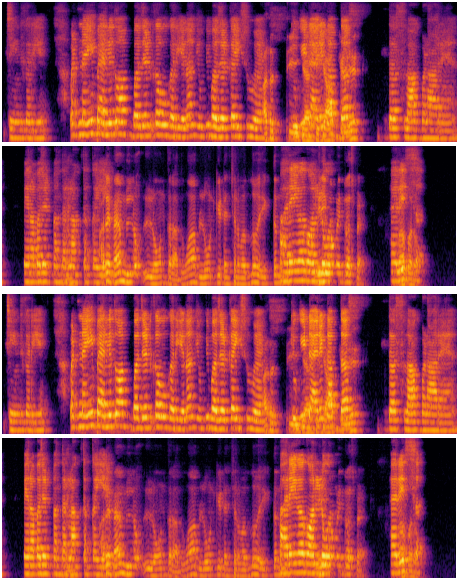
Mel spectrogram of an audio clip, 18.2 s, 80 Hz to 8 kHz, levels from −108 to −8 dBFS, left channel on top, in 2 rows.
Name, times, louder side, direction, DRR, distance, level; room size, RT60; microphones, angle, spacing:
voice 1, 0.1-5.2 5.8-6.9 7.7-9.1 9.5-11.2 14.6-15.7 16.9-17.4, right 2 dB, 50° right, 4 dB, 2.2 m, -23 dB
voice 2, 5.2-7.1 10.3-10.6 11.0-16.3 17.0-17.4, left 3 dB, 75° left, 8 dB, 1.1 m, -29 dB
10.0 x 8.6 x 2.3 m, 0.26 s
head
